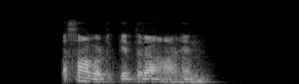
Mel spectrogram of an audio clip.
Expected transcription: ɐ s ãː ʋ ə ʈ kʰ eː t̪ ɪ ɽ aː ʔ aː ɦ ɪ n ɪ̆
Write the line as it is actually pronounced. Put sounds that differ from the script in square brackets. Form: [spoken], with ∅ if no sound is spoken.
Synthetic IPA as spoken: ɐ s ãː ʋ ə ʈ [k] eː t̪ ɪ [ɾ] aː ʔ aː ɦ ɪ n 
